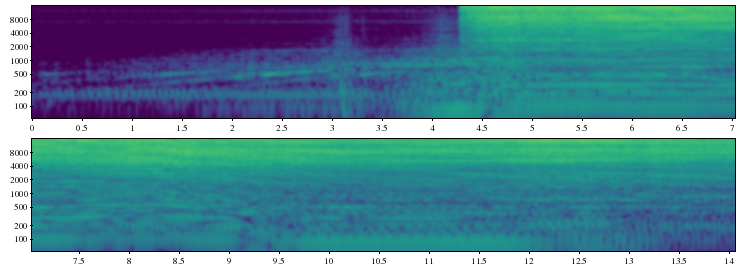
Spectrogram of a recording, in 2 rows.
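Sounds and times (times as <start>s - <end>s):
chainsaw cutting wood: 4.2s - 14.0s.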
